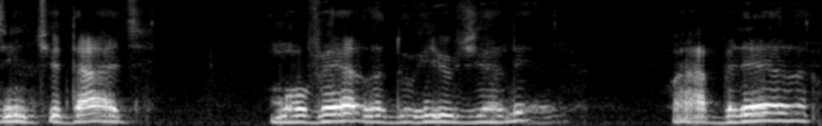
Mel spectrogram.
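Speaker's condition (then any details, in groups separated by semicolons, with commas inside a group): Amyotrophic lateral sclerosis; about six years since onset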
